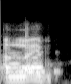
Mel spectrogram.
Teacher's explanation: nun mati ketemu lam tuh dihilangkan nunnya jadi allai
